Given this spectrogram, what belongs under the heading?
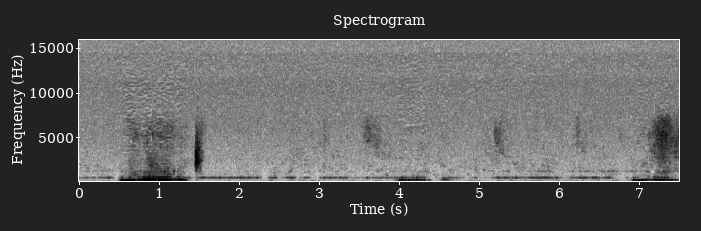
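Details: Soft, low, slightly tonal snores recurring about every three seconds over a steady room hum: a pet cat snoring while the owner is quiet.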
